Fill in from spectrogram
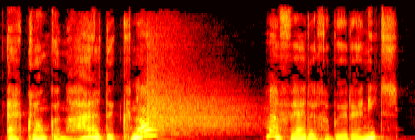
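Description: A woman reading a children's storybook aloud with lively, expressive storytelling. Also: on the low side, slow, slight background noise. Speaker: narrator.

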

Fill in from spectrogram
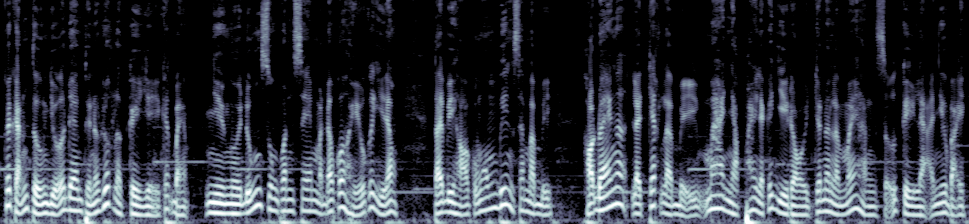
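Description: A man's voice: on the low side, a little mellow. A man tells a ghost story in a chatty, conversational way. He keeps turning to address his listeners directly, and faint music plays underneath.

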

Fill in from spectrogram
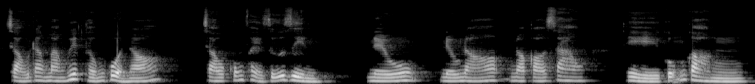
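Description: A woman voicing an older man, a worried, grieving uncle who speaks softly and haltingly in a storybook reading. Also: sits low. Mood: gentle.

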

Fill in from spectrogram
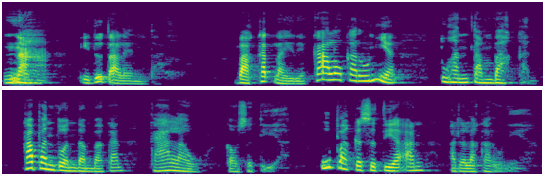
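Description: A male pastor preaching a topical sermon, conversational and teasing, swinging between loud exclamations and soft asides. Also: fairly high pitch, very animated, moderate pace, gravelly, slightly rough. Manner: conversational, teasing, uses slang.

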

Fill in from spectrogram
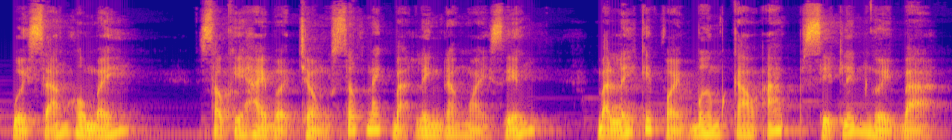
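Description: Brief: male narrator, low-pitched, grave measured storytelling, faint music bed. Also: a little mellow.

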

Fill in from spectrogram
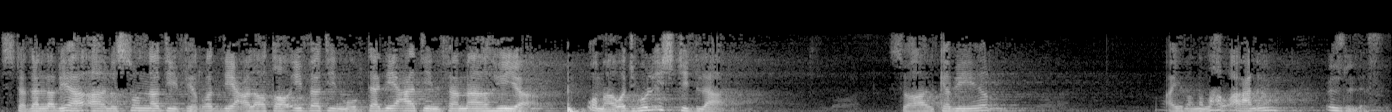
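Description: A man teaching an Islamic study class, quizzing students one by one in a commanding, brisk way with a sometimes chant-like delivery. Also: fairly high pitch, fairly even intonation. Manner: commanding, brisk orders to stand and sit. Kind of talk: classroom question and answer. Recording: echoey hall, dull lo-fi sound.

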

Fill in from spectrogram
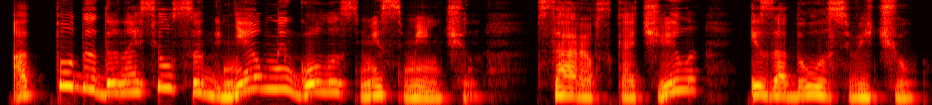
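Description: Woman, audiobook narrator, expressive storytelling, very lively pitch, dry close sound. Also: measured pace, no room sound. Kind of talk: scripted narration.

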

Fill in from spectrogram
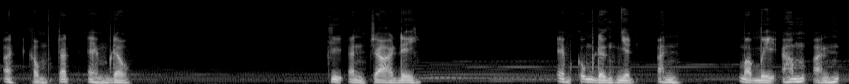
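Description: A man voicing a dying young husband who gently consoles his wife in a ghost story. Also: low-pitched, soft background music. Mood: tender consoling. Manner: soft, slow, comforting.

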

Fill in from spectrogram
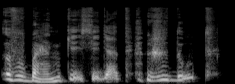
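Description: Man doing a squeaky, fawning sidekick. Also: sing-song, slow pace, vocal fry, darkish tone, breathy edge, no echo, studio quality, full character voice. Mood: meek. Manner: meek, squeaky, hesitant. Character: timid fawning leech-seller assistant, man. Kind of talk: audiobook character voice.

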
